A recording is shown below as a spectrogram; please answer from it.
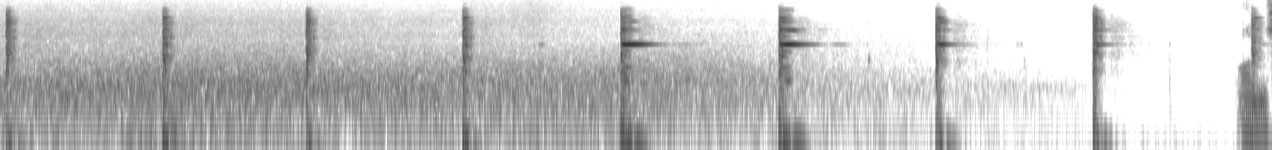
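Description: A chisel striking rock while carving a stone memorial, heard as a steady series of sharp metallic clinks about once per second, each with a short ringing decay, with no other sound between strikes.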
